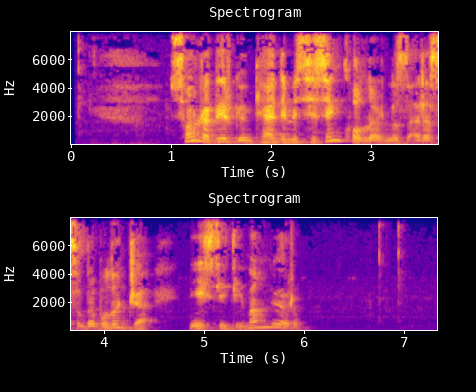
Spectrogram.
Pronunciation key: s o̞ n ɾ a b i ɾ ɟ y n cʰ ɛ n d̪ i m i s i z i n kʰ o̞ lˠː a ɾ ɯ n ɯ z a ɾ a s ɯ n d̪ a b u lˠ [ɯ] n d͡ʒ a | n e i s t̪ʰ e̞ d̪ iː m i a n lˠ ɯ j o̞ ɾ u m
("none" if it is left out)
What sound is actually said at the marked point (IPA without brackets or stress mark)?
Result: u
